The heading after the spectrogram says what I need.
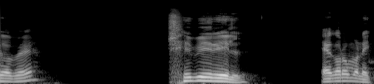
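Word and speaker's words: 십일일: শিবিরিল। 11 মানে কি? শিবিল। শিবিল মানে 11 আর তারিখ মানে ইল। উচ্চারণ কি দাঁড়ায়? শিবি রিল। বিউপ ইং স্থানে গিয়ে ব হবে, আর রিউল ইং স্থানে গিয়ে র হবে।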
